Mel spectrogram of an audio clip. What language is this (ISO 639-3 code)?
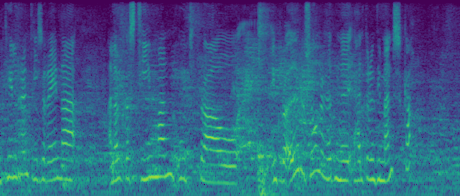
isl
